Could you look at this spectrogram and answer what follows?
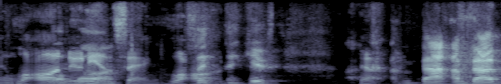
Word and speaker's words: La'an: Whereas, of course, La'an, and we're going to talk about her all throughout this episode.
